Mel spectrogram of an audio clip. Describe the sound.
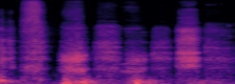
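A voice imitates the shock of a cold shower with a series of sharp, breathy gasps, about four or five quick intakes and exhales in an uneven rhythm, fairly loud, with no words.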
